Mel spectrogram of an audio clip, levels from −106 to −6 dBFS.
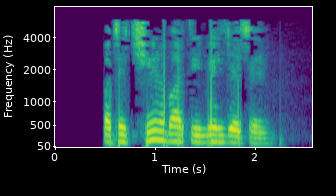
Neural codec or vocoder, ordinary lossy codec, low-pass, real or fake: none; MP3, 24 kbps; 7.2 kHz; real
